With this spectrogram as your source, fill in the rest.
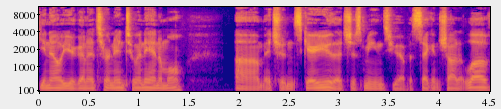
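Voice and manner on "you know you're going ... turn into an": usual speaking voice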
